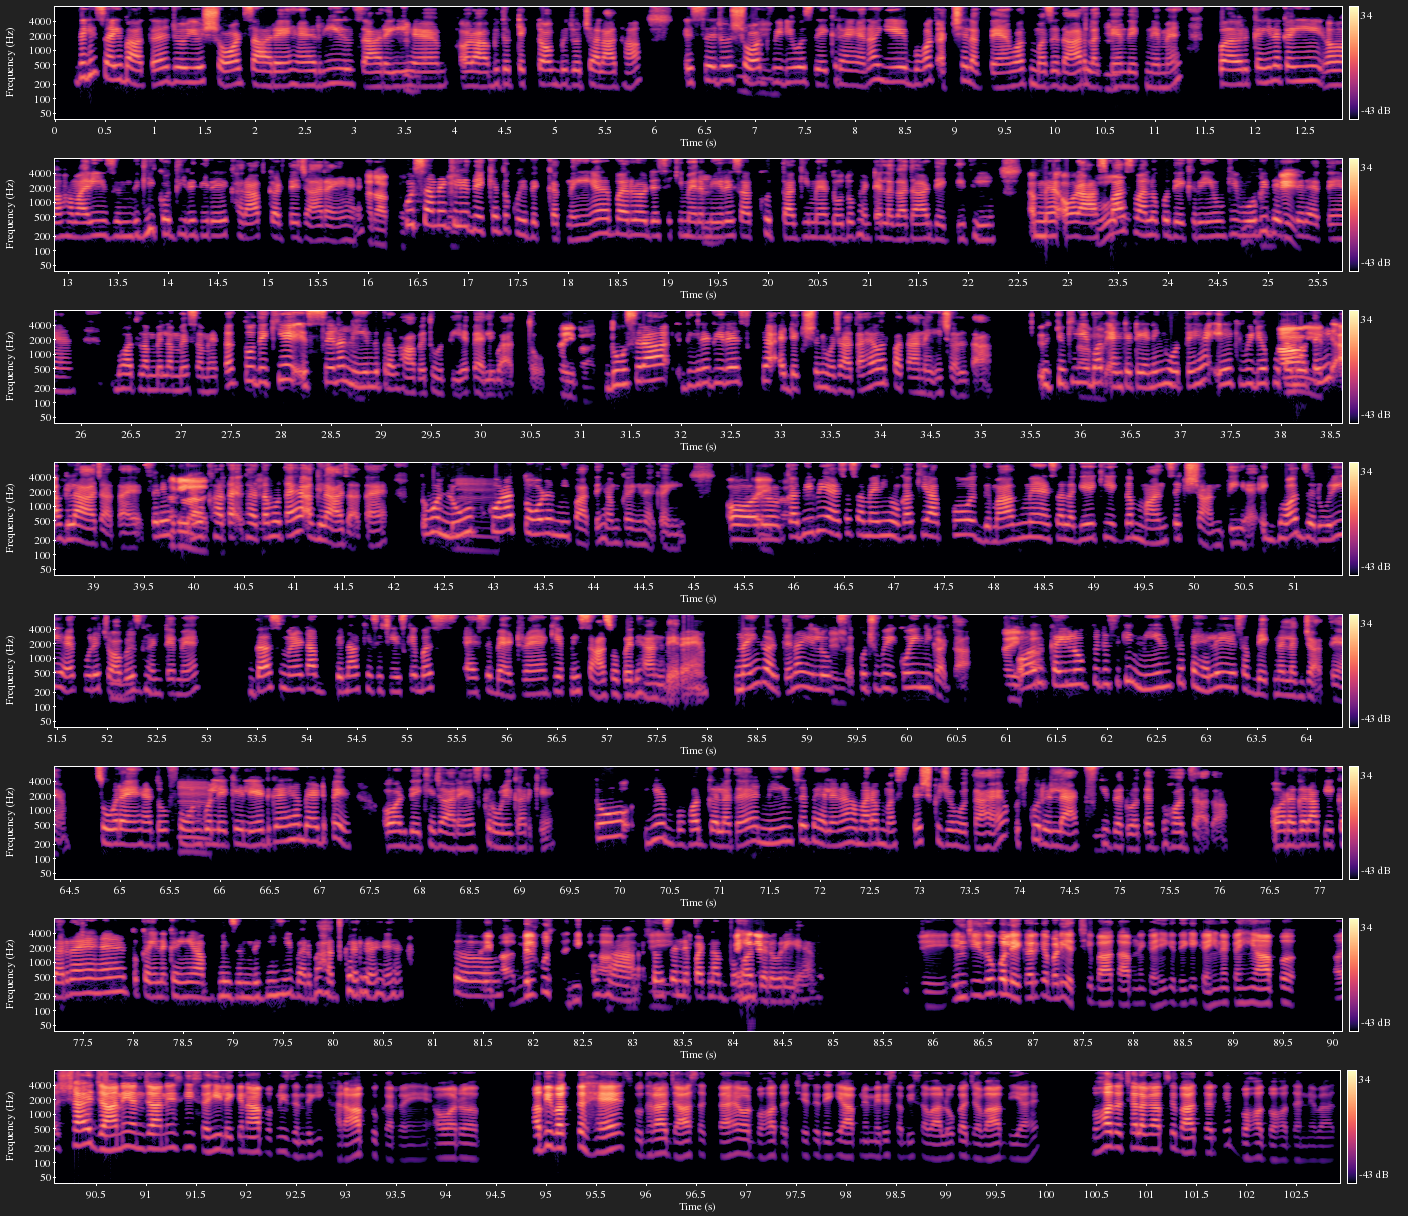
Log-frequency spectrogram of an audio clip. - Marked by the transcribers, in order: in English: "शॉर्ट्स"; in English: "रील्स"; in English: "शॉर्ट वीडियोस"; tongue click; in English: "टू"; "घंटे" said as "हंटे"; in English: "एडिक्शन"; in English: "एंटरटेनिंग"; in English: "लूप"; in English: "बेड"; unintelligible speech; in English: "रिलैक्स"; laughing while speaking: "बर्बाद कर रहे हैं"; other background noise
- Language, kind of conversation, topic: Hindi, podcast, सोशल मीडिया आपके मन पर किस तरह असर डालता है?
